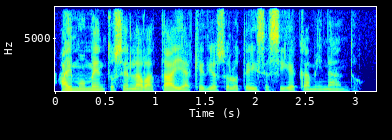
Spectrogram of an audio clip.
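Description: A man preaching a sermon as pastor, lively and playful, speaking straight to his congregation while leading them on a walk. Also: medium pitch, a little fast. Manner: lively, addresses the congregation directly, playful asides; leads the congregation walking around the room.

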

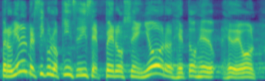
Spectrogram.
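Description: A male pastor preaching emphatically, asking rhetorical questions and rising to loud peaks. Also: sits high, lively intonation, normal speed. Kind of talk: sermon. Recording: long hall reverb.

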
